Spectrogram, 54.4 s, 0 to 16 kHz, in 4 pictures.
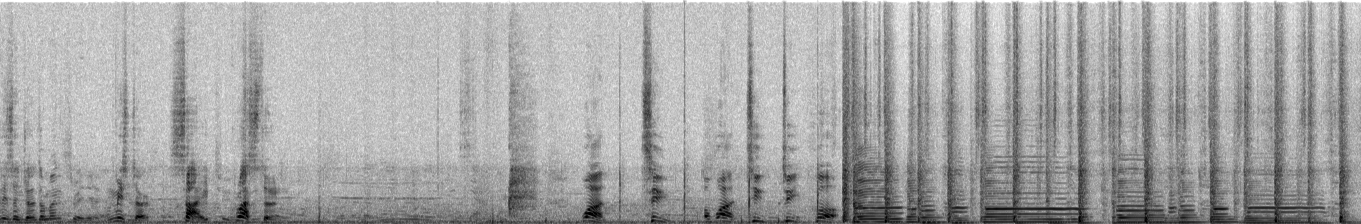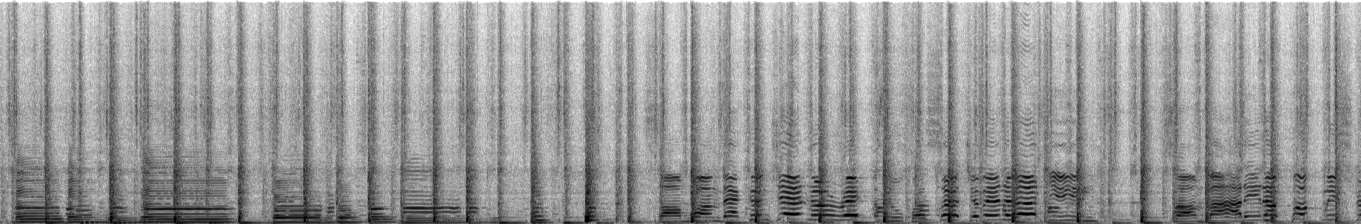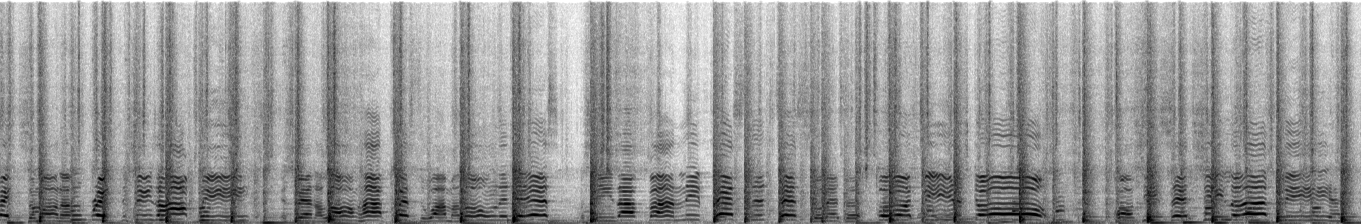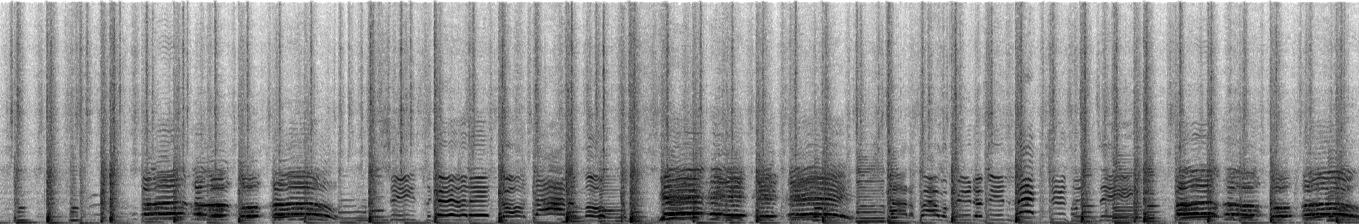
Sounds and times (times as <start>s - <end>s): Music: 8.4s - 54.4s.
